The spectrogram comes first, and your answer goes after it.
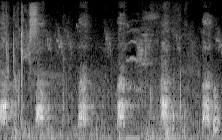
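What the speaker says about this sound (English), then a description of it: "Oh, I've disturbed the neighbor's doggies." Neighbourhood dogs bark and yip in a steady series of about six short, evenly spaced barks, moderately distant, with a few faint whimpers between them.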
